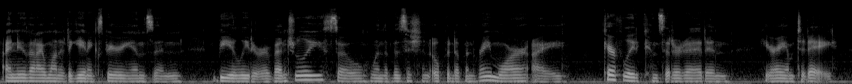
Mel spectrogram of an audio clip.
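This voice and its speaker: An emergency dispatch supervisor from the United States, with roots in Missouri and Rhode Island, answers interview questions conversationally. Her voice is rumbling low and a little mellow, and she talks fast, with a little hiss or hum on the recording.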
